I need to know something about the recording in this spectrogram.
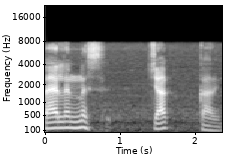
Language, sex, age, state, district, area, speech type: Kashmiri, male, 30-45, Jammu and Kashmir, Pulwama, urban, read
